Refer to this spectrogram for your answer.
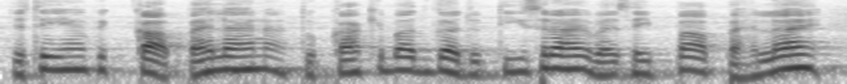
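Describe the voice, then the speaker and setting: Mellow-voiced man teaching grammar. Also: fairly high pitch, normal speed. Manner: explains step by step, often asks and answers his own questions; frequent checking fillers. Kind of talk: board-style grammar lesson.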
